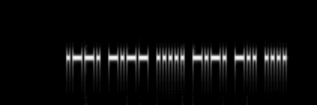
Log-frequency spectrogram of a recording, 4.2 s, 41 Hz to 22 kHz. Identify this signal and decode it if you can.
Morse code, heard as a keyed tone, about 32 wpm, 700 Hz. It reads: PY5CDH
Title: DXCC-100 Call Signs - 6 Characters - Repeated 3x - 30wpm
